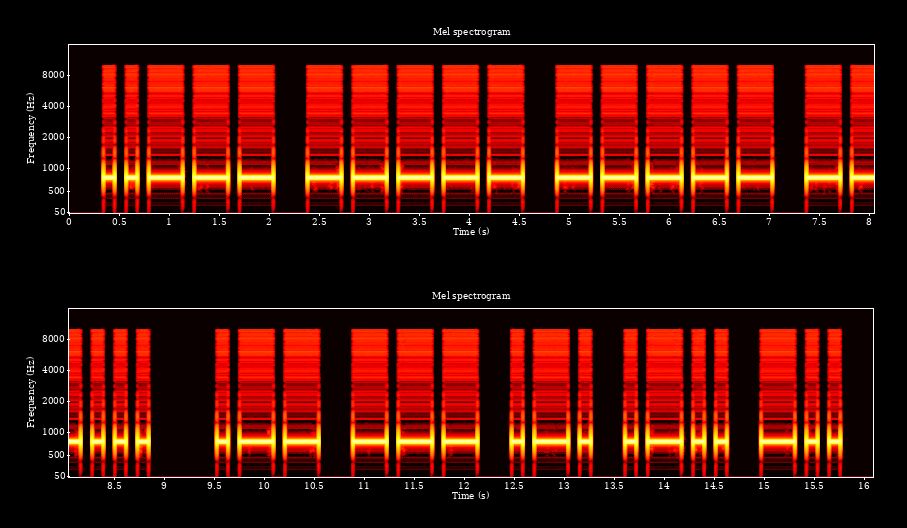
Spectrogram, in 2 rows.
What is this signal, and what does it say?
Morse code, heard as a keyed tone, about 10 wpm, 800 Hz. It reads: 2007 WORLD
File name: ANGLAIS texte clair 3 vitesse 10 mots minute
